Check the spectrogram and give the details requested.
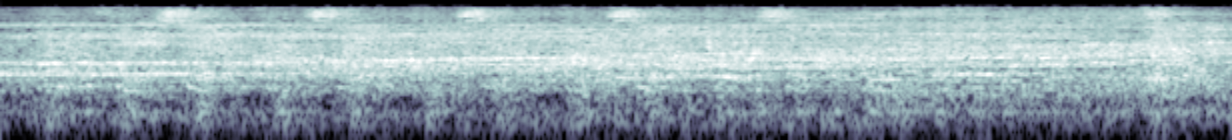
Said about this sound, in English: It is a noisy Jackson Center High School gym here at the Habitat of the Cat.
